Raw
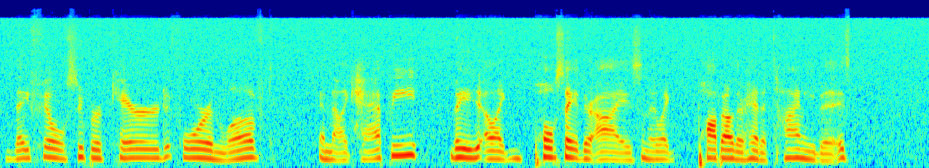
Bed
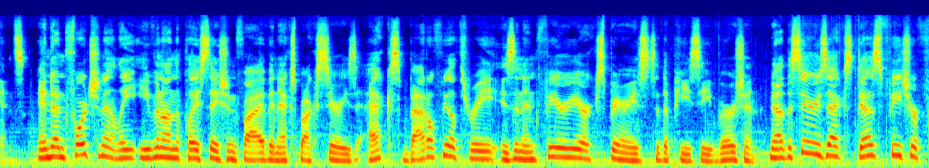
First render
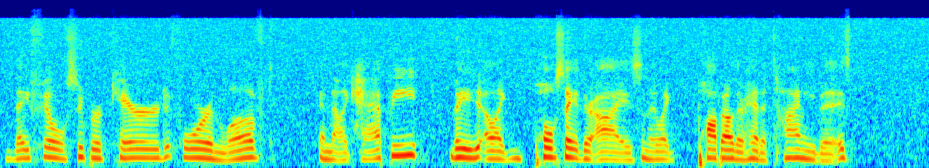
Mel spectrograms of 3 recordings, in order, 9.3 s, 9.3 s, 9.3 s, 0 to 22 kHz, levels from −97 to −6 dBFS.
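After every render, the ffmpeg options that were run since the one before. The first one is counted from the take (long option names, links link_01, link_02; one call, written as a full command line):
ffmpeg -i in.wav -af "afftdn=noise_reduction=6:noise_floor=-41" out.wav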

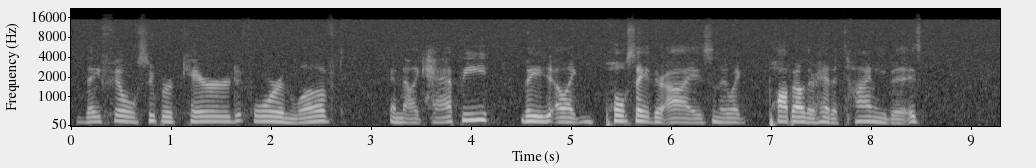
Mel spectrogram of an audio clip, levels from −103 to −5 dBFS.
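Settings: ffmpeg -i in.wav -af "volume=-11dB" out.wav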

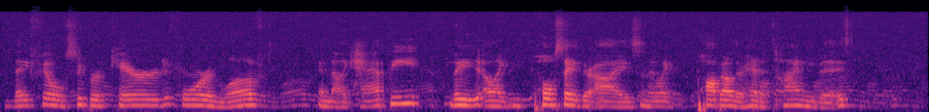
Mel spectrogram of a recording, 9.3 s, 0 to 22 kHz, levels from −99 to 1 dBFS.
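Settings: ffmpeg -i in.wav -filter_complex "[0:a]asplit=2[link_01][link_02];[link_02]adelay=45,volume=-9dB[link_03];[link_01][link_03]amix=inputs=2:normalize=0,asplit=2[link_04][link_05];[link_05]adelay=536,lowpass=frequency=2000:poles=1,volume=-20dB,asplit=2[link_06][link_07];[link_07]adelay=536,lowpass=frequency=2000:poles=1,volume=0.5,asplit=2[link_08][link_09];[link_09]adelay=536,lowpass=frequency=2000:poles=1,volume=0.5,asplit=2[link_10][link_11];[link_11]adelay=536,lowpass=frequency=2000:poles=1,volume=0.5[link_12];[link_04][link_06][link_08][link_10][link_12]amix=inputs=5:normalize=0" out.wav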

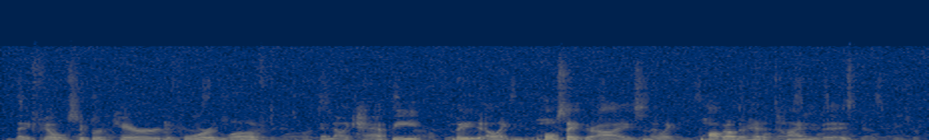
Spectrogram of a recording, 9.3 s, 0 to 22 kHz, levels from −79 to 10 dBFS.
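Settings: ffmpeg -i in.wav -i bed.wav -filter_complex "[1:a]volume=-30.5dB[link_01];[0:a][link_01]amix=inputs=2:normalize=0" out.wav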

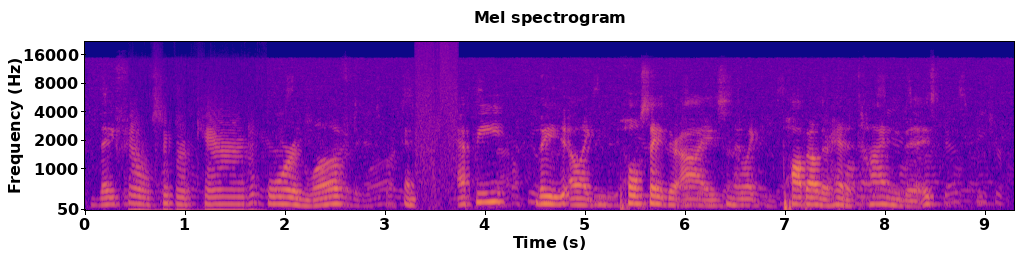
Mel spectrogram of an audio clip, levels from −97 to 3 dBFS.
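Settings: ffmpeg -i in.wav -filter_complex "[0:a]asettb=1/sr,asplit=3[link_01][link_02][link_03];[link_01]atrim=end=0.434[link_04];[link_02]atrim=start=0.43:end=1.82,asetpts=PTS-STARTPTS,afade=type=in:duration=0.004:curve=qsin,afade=type=out:start_time=1.386:duration=0.004:curve=qsin,aeval=exprs='max(val(0),0)':channel_layout=same[link_05];[link_03]atrim=start=1.816[link_06];[link_04][link_05]acrossfade=duration=0.004:curve1=hsin:curve2=qsin[link_07];[link_07][link_06]acrossfade=duration=0.004:curve1=qsin:curve2=hsin,asplit=3[link_08][link_09][link_10];[link_08]afade=type=out:start_time=3.29:duration=0.02[link_11];[link_09]aeval=exprs='(mod(141*val(0)+1,2)-1)/141':channel_layout=same,afade=type=in:start_time=3.29:duration=0.02,afade=type=out:start_time=3.72:duration=0.02[link_12];[link_10]afade=type=in:start_time=3.72:duration=0.02[link_13];[link_11][link_12][link_13]amix=inputs=3:normalize=0" out.wav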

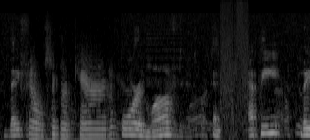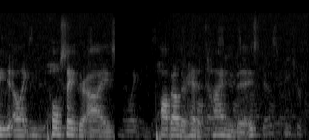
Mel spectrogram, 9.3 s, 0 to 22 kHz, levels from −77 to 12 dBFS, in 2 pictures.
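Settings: ffmpeg -i in.wav -filter_complex "[0:a]asettb=1/sr,asplit=3[link_01][link_02][link_03];[link_01]atrim=end=2.194[link_04];[link_02]atrim=start=2.19:end=2.74,asetpts=PTS-STARTPTS,afade=type=in:duration=0.004:curve=qsin,afade=type=out:start_time=0.546:duration=0.004:curve=qsin,aecho=1:1:1:0.48,atrim=end_sample=24255[link_05];[link_03]atrim=start=2.736[link_06];[link_04][link_05]acrossfade=duration=0.004:curve1=hsin:curve2=qsin[link_07];[link_07][link_06]acrossfade=duration=0.004:curve1=qsin:curve2=hsin,asplit=2[link_08][link_09];[link_08]atrim=end=6.37,asetpts=PTS-STARTPTS,afade=type=out:start_time=6.366:duration=0.004:curve=hsin[link_10];[link_09]atrim=start=6.37,asetpts=PTS-STARTPTS,afade=type=in:duration=0.95[link_11];[link_10][link_11]concat=n=2:v=0:a=1" out.wav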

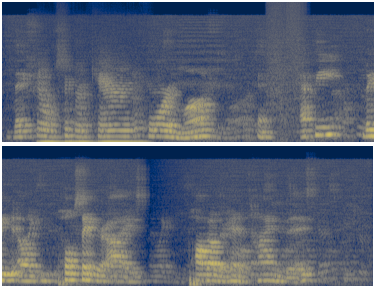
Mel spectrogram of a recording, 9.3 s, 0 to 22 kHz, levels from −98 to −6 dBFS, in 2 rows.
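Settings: ffmpeg -i in.wav -filter_complex "[0:a]asplit=2[link_01][link_02];[link_02]adelay=47,volume=-9.5dB[link_03];[link_01][link_03]amix=inputs=2:normalize=0,aecho=1:1:44|77:0.668|0.562" out.wav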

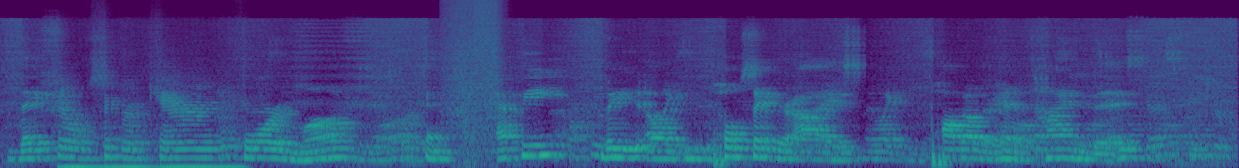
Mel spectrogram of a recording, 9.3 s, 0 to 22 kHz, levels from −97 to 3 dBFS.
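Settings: ffmpeg -i in.wav -af "acompressor=threshold=-43dB:ratio=3" out.wav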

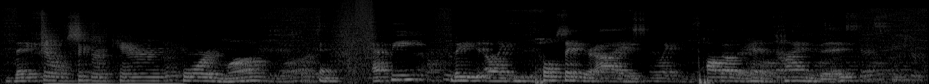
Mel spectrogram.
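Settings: ffmpeg -i in.wav -filter_complex "[0:a]asettb=1/sr,asplit=3[link_01][link_02][link_03];[link_01]atrim=end=0.414[link_04];[link_02]atrim=start=0.41:end=1.07,asetpts=PTS-STARTPTS,afade=type=in:duration=0.004:curve=qsin,afade=type=out:start_time=0.656:duration=0.004:curve=qsin,equalizer=frequency=4600:width_type=o:width=2.6:gain=11[link_05];[link_03]atrim=start=1.066[link_06];[link_04][link_05]acrossfade=duration=0.004:curve1=hsin:curve2=qsin[link_07];[link_07][link_06]acrossfade=duration=0.004:curve1=qsin:curve2=hsin,asettb=1/sr,asplit=3[link_08][link_09][link_10];[link_08]atrim=end=4.714[link_11];[link_09]atrim=start=4.71:end=6.33,asetpts=PTS-STARTPTS,afade=type=in:duration=0.004:curve=qsin,afade=type=out:start_time=1.616:duration=0.004:curve=qsin,equalizer=frequency=13000:width=7:gain=8[link_12];[link_10]atrim=start=6.326[link_13];[link_11][link_12]acrossfade=duration=0.004:curve1=hsin:curve2=qsin[link_14];[link_14][link_13]acrossfade=duration=0.004:curve1=qsin:curve2=hsin" out.wav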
